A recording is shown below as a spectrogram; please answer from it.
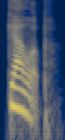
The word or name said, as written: gallop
